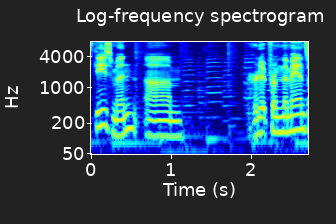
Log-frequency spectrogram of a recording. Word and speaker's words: Theismann: to ask him, and his dad responded, I've told you, it's Theismann. So it sounds like Joe has made kind of a fun little apocryphal story about this, but it seems confirmed it was Thiesman.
